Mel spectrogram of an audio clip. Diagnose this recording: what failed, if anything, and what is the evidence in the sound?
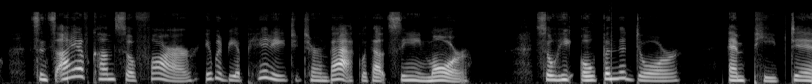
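The speech drops abruptly by about 6 dB from 0.68 to 3.08 s, and again from 6.11 to 7.23 s. Full level returns after each drop. One channel drops out, likely at the analogue wiring. The mono sum then loses half its common signal.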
